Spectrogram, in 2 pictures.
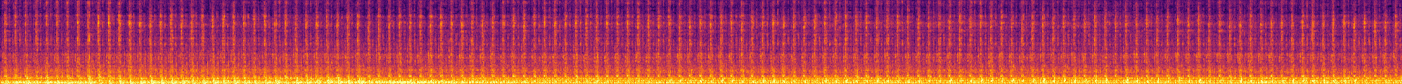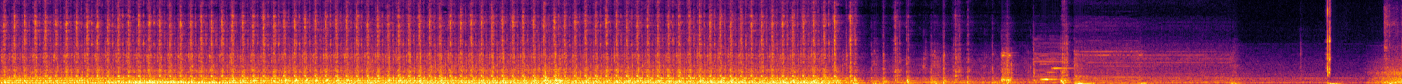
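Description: Embroidery machine stitching steadily as it sews the backing fabric onto a quilt block in the hoop. It stops near the end, followed by a few faint clicks.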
